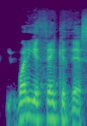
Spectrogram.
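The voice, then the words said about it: Imitated New York accent. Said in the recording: “My mother, you know, with her New York accent”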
